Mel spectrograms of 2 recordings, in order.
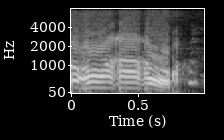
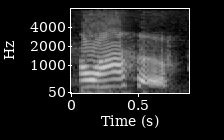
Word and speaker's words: Oahu: You tell them, though, Central Oahu. – Okay. – Or however you pronounce that. – Oahu. – Oahu.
